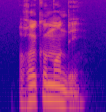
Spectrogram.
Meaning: to recommend, to endorse
- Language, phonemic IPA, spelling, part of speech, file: French, /ʁə.kɔ.mɑ̃.de/, recommander, verb, Fr-recommander.ogg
